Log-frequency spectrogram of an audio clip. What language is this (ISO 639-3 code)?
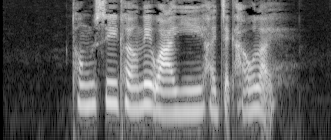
yue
